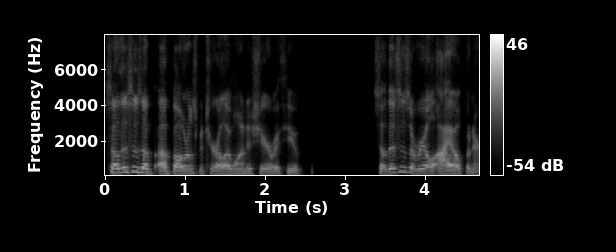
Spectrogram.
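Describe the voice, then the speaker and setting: A woman's medium-pitched voice at a very fast pace, with very wide pitch swings. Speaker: sales trainer. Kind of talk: online training session.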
